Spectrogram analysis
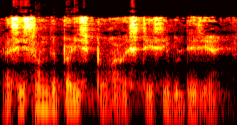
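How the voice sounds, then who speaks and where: A man's voice: rumbling low, fast talker, gravelly, heavily acted. An actor playing a grave, formal policeman at a morgue in a French radio mystery drama. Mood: grave, sympathetic. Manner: formal, subdued. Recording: noisy, muffled vintage radio drama recording.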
